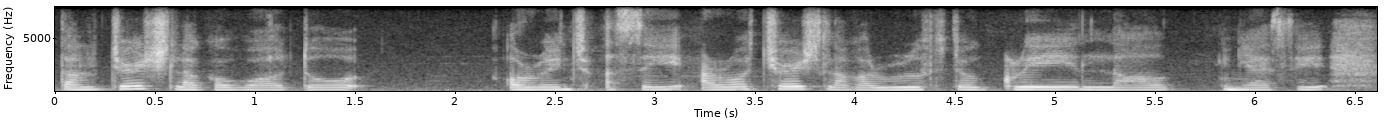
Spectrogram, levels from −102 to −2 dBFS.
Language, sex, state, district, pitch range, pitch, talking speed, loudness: Nagamese, female, Nagaland, Kohima, 200-225 Hz, 215 Hz, 135 wpm, -18 LUFS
